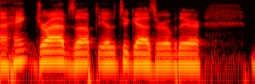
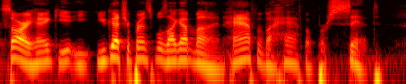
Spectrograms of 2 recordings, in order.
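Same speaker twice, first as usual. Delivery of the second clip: plain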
